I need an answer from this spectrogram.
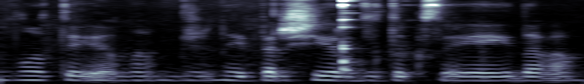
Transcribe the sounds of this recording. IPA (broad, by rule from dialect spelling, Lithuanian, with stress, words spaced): ˈnʊ tɐɪ ɐˈnɐm ʒʲɪˈnɐɪ pʲɛr ˈʃʲɪrʲdʲɪ toːkˈsɐɪ ˈɛɪdɐʋɐ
